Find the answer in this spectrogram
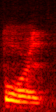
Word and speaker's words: Thor: Thor, or Tor, they pronounce it Tor, but Thor, pronounced in English, is the Norse weather god, storm god.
